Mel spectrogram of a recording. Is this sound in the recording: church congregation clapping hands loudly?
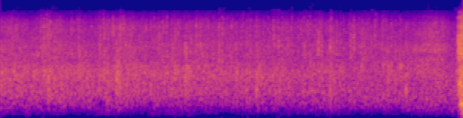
yes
